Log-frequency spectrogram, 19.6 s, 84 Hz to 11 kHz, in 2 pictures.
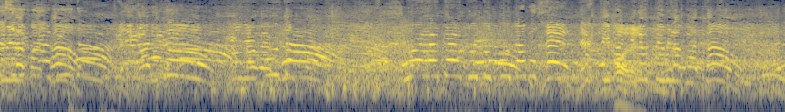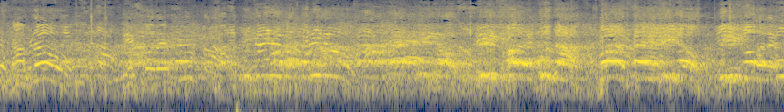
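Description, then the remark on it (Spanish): A large stadium crowd at Vallecas shouts and chants insults at coach Marcelino as he arrives at the bench before the match, from about 2 metres away, in a dense, continuous roar, many overlapping voices rising and falling in hostile bursts for the whole stretch without pause. “Marcelino no reacciona a estos gritos que se producen a 2 metros de Marcelino.”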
